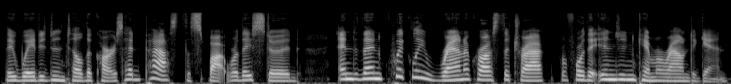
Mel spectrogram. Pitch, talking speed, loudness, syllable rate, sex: 200 Hz, 205 wpm, -19 LUFS, 5.5 syllables/s, female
